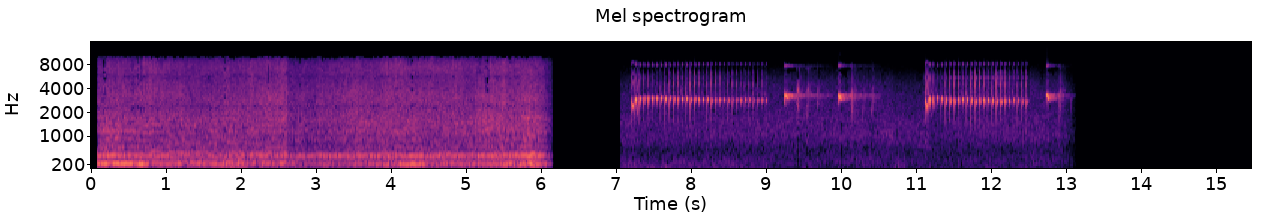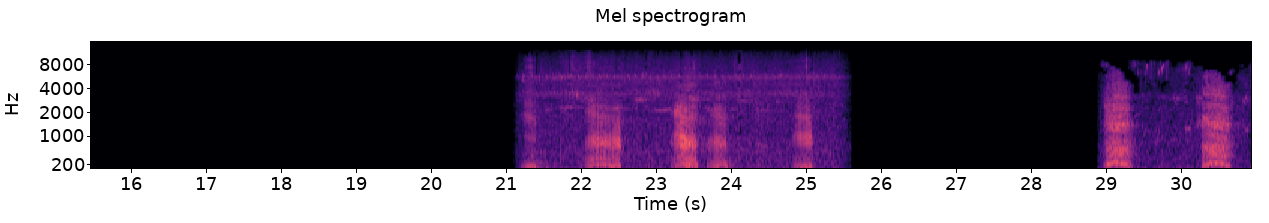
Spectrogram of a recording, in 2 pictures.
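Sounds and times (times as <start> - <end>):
flying insect buzzing: 0.1 - 6.2, 21.2 - 25.5
large animal calling: 21.2 - 22.6, 23.2 - 24.1, 24.8 - 25.2.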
